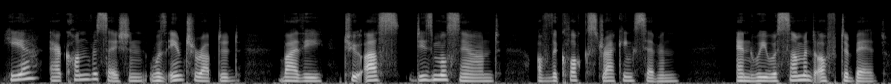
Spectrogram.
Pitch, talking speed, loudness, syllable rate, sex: 175 Hz, 155 wpm, -21 LUFS, 5.0 syllables/s, female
